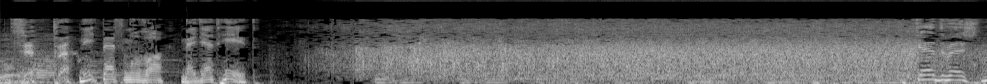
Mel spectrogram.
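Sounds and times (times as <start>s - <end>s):
speech: 0.1s - 2.6s, 3.7s - 4.1s, 9.2s - 9.8s
crowd applause: 2.9s - 9.8s.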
